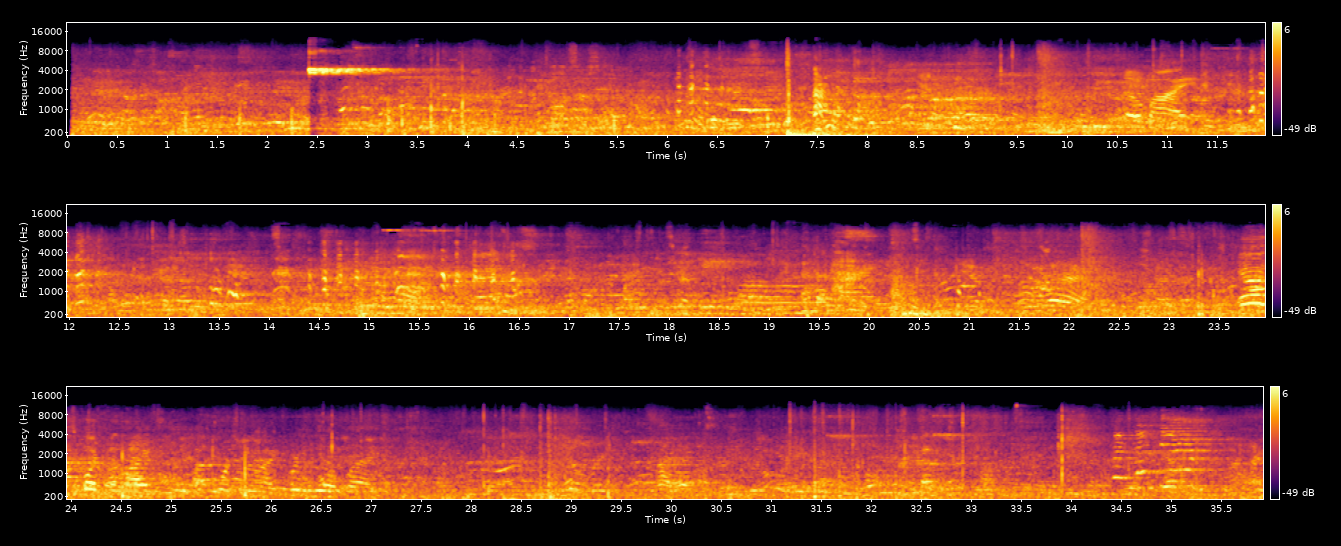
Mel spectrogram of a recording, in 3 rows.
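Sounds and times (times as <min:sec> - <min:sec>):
voices echoing in a gymnasium: 0:00.0 - 0:35.9
referee's whistle blast: 0:02.4 - 0:03.4.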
